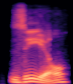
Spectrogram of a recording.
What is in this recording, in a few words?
"zeal", American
